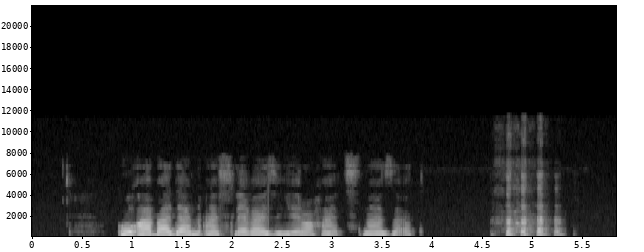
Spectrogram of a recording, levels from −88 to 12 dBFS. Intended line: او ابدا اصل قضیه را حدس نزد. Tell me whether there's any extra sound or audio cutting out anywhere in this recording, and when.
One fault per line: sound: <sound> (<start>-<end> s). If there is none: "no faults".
sound: laugh (4.6-5.4 s)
